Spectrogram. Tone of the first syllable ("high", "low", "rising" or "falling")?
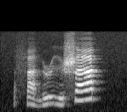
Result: low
